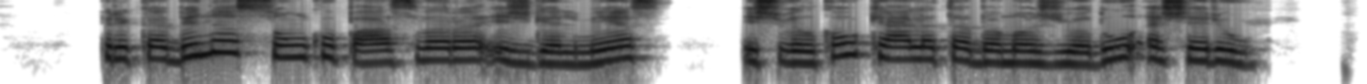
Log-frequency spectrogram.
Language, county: Lithuanian, Klaipėda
